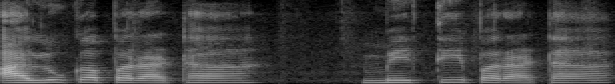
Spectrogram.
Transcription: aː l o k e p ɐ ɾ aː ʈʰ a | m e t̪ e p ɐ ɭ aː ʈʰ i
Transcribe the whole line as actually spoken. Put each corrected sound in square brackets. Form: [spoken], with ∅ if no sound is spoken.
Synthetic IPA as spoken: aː l [u] k [a] p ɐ ɾ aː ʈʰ a | m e t̪ [i] p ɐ [ɾ] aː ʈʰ [a]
